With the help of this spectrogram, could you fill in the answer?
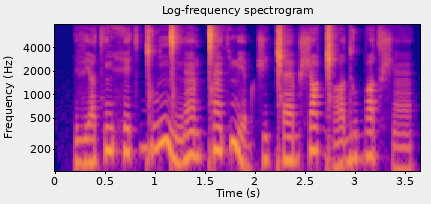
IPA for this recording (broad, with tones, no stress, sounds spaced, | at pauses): vʲ ɑ˩˧ t͡s ĩ˧ h e˧ t͡s ɡ͡ǀ u˧˥ ŋ͡ǀ ĩ˩˧ ɾ æ̃˧ b ǀ æ̃˧˥ t͡s mʲ æ˩ b t͡ʃ i˧ ǁ æ˧˥ b ʃ ɑ˥ ɡ͡ǁ ɑ˩˧ d u˧ b ɑ˥ t͡s ʃ æ̃˩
